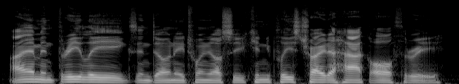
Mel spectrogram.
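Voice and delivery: ordinary talk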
